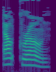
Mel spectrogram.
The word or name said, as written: outgrown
